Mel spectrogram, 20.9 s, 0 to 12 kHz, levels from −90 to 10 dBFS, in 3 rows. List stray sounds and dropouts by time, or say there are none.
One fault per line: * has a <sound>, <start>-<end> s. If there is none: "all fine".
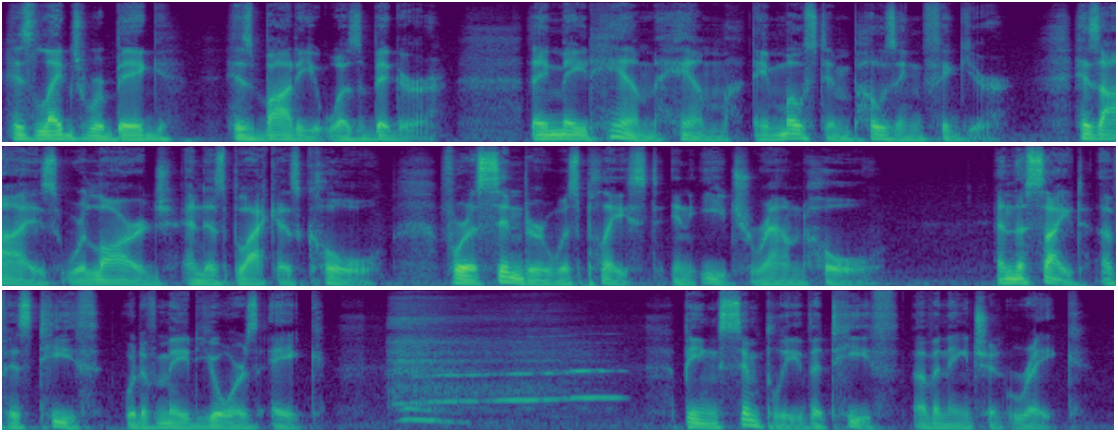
* has a sigh, 16.3-17.9 s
